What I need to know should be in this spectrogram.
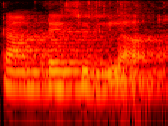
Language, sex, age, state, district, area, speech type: Goan Konkani, female, 45-60, Goa, Murmgao, rural, spontaneous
